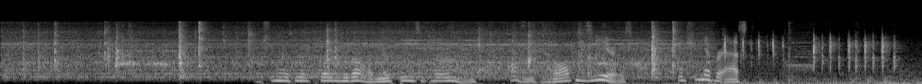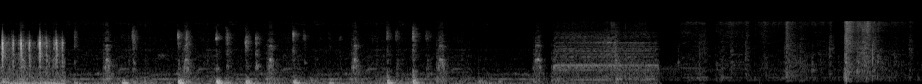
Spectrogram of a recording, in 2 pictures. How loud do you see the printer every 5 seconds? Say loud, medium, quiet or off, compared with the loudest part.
loud, loud, quiet, quiet.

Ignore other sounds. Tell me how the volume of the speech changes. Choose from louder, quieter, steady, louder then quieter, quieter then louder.
quieter then louder.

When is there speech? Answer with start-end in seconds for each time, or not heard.
2.5-7.5.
